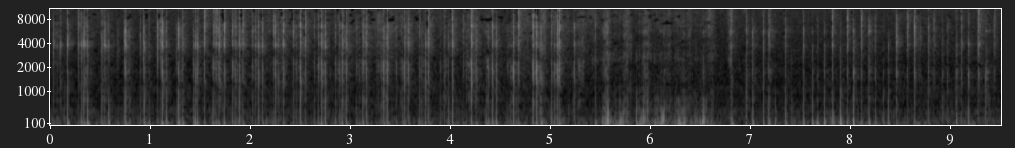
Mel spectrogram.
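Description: Long nails scratch repeatedly at a solid tan DURU bar soap held in the palm, making a rapid run of short, dry scraping strokes. Each stroke has a soft low thump under a bright, crackly rasp.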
